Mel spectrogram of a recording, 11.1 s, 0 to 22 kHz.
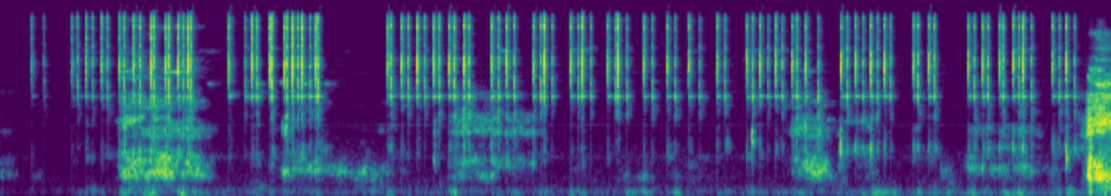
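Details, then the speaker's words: Plymouth Sundance fuel injector on bench, pulsed with test leads after sitting 20 years: quick irregular sharp ticks as it opens and closes again; may work or stick open and flood engine once reinstalled. "And now that it's opening and closing, clicking, but put it back in."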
